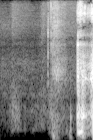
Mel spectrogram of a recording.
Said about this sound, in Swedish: Ja, jag ska prata, gud! För jag harklar mig.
